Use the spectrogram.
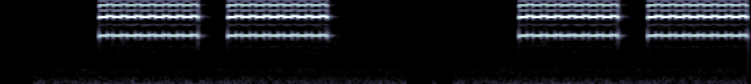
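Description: A telephone rings in two double bursts, each a pair of bright electronic trills with a short pause between, clear with no voices, as a call is placed to a friend.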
